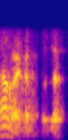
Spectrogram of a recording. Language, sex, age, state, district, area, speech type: Marathi, male, 45-60, Maharashtra, Nagpur, rural, conversation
